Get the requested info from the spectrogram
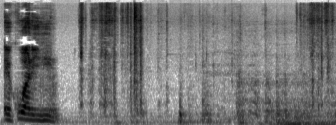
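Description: Car keys rattling for about a second, then the car's engine starts and settles into a low, steady idle.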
